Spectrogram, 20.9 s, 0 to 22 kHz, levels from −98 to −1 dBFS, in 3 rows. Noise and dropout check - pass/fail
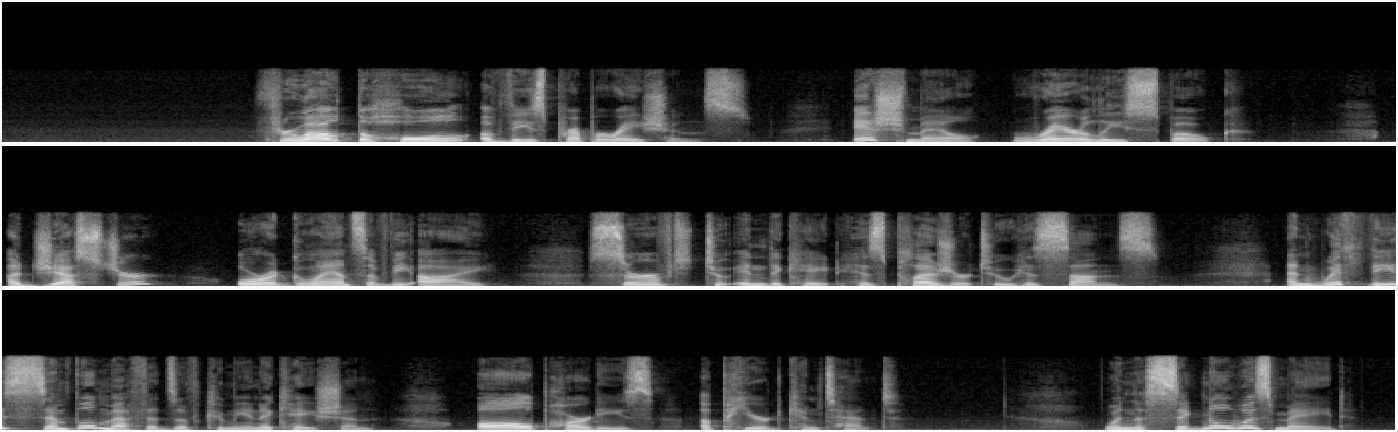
pass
